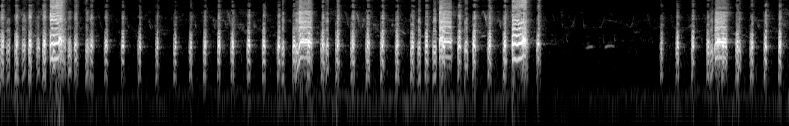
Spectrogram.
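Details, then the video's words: Male and female Sumatran red junglefowl, the hen in heat, used to lure wild birds: long, steady strings of sharp clucks with occasional harsher, stronger notes, a silent gap, then the clucking resumes. "suara ayam hutan Sumatra || jantan betina kombinasi betina birahi"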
